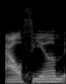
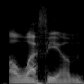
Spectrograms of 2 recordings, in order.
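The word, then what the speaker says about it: Alephium: completely butchered the name it's not alphium it's a lithium so I just wanted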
